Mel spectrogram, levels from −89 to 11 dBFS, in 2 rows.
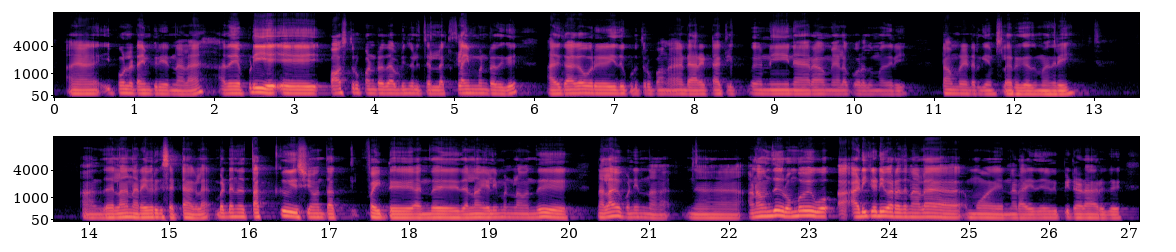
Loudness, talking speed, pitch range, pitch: -24 LUFS, 130 wpm, 110-125 Hz, 115 Hz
